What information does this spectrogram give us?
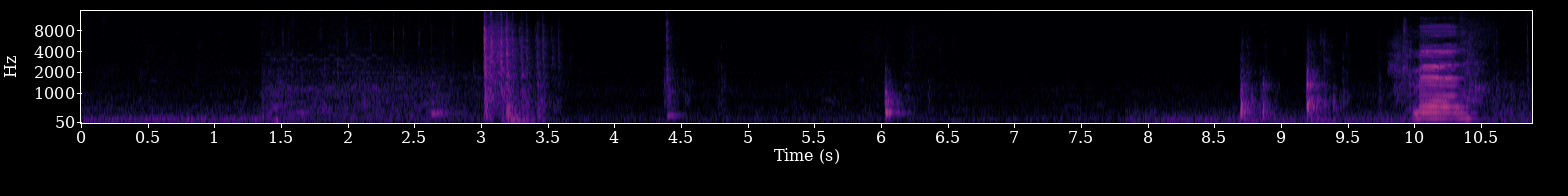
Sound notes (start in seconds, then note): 8.7 knocking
